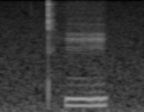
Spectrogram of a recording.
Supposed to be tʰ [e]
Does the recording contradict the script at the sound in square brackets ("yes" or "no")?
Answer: yes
